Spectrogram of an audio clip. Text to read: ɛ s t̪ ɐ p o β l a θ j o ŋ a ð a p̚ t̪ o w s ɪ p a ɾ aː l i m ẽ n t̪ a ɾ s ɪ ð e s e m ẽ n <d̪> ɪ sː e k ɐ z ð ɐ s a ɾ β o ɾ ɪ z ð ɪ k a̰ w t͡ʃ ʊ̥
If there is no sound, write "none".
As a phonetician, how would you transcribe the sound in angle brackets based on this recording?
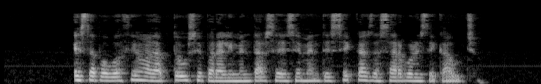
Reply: t̪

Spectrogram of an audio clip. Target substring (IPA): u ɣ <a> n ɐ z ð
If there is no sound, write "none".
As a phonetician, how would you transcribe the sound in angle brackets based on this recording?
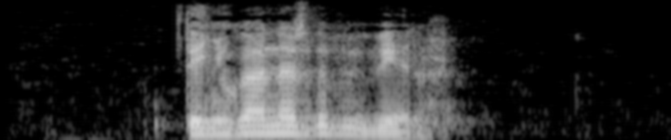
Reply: a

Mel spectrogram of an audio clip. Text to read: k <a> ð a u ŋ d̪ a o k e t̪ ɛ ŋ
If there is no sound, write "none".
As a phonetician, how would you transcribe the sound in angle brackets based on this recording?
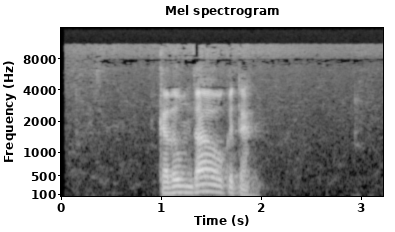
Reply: a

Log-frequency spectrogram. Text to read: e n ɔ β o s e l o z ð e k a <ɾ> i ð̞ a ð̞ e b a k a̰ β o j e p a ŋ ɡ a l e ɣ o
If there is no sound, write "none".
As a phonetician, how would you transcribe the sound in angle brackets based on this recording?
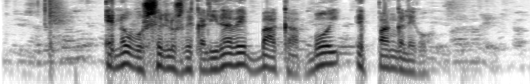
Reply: l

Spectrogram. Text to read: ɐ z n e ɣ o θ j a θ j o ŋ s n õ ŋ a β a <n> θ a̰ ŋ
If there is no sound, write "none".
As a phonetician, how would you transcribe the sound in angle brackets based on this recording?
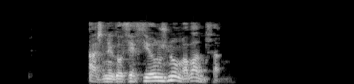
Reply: n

